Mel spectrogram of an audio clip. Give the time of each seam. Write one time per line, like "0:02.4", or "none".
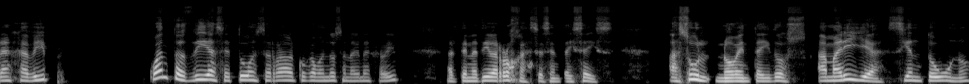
none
